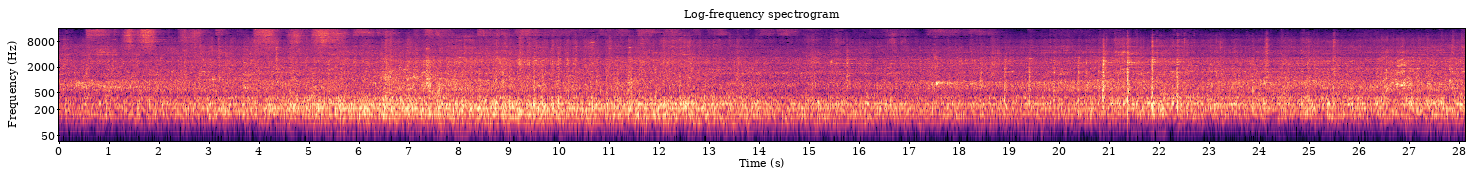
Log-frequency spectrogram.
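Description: Union Pacific freight train's tank cars and covered hopper rolling past: a steady rumble of steel wheels on rail, with a few sharp clacks about two-thirds of the way through.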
